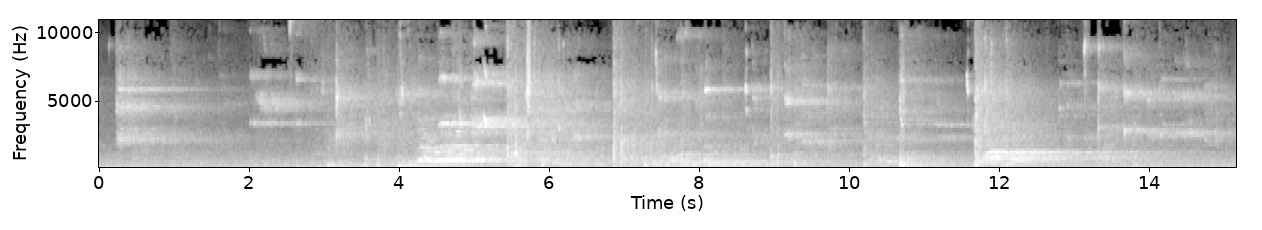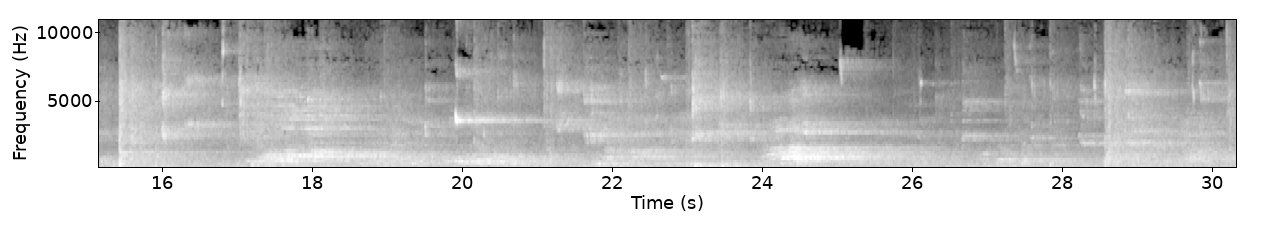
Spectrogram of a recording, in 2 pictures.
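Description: Badminton doubles play in an echoing sports hall: repeated sharp racket strikes on the shuttlecock at irregular intervals through rallies, with players' voices in between.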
